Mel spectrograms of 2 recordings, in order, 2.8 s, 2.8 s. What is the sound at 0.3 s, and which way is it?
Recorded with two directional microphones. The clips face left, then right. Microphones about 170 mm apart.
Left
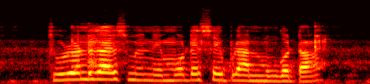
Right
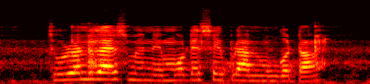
A woman's voice, 60° left (ahead or behind).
